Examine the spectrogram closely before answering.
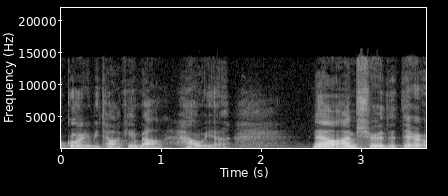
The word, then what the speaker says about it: Howea: sure that there are other ways to pronounce that haa Hoya Hoya I don't know I'm going to go with Hoya because it just looks like it makes sense uh Hoya is also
